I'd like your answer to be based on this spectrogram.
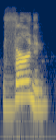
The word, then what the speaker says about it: Vernon: Então, de novo, é porque ver é a sua sílaba tônica. Esse, o, aí, quando a sílaba não brilha, ela reduz. Então fica assim, ó, Vernon.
